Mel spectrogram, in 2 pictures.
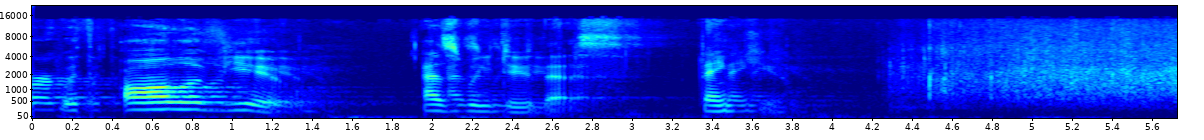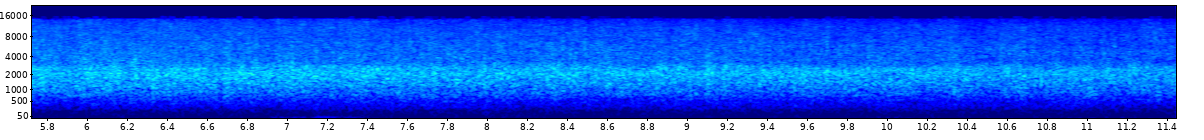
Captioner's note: applause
